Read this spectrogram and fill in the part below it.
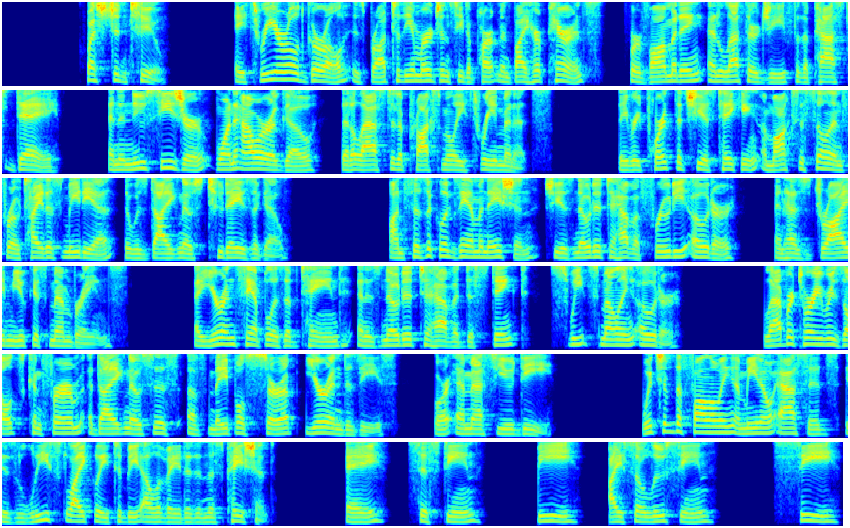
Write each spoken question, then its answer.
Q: Which of the following amino acids is least likely to be elevated in this patient?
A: The correct answer is A.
